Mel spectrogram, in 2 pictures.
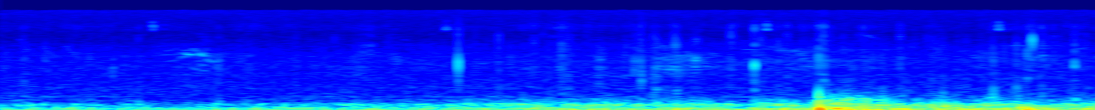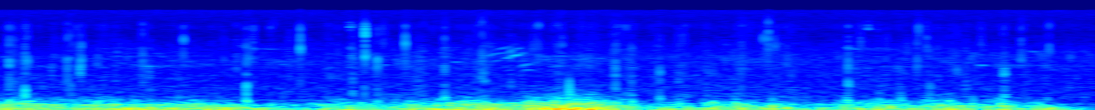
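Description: Wind buffeting an outdoor microphone, a low rumble that swells in two gusts about four and eight seconds in, with scattered faint ticks over it.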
